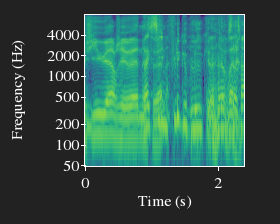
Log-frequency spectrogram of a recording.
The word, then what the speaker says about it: Jurgensen: Comment on écrit Jurgensen pour Jurgensen. J'allais te dire comme ça se prononce. J'avais envie de dire comme ça se prononce. Mais en vrai, c'est Jurgensen.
